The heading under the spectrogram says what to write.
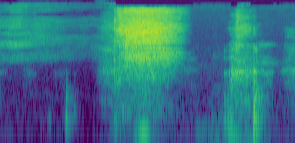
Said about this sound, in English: And now I just take a big old sniff.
